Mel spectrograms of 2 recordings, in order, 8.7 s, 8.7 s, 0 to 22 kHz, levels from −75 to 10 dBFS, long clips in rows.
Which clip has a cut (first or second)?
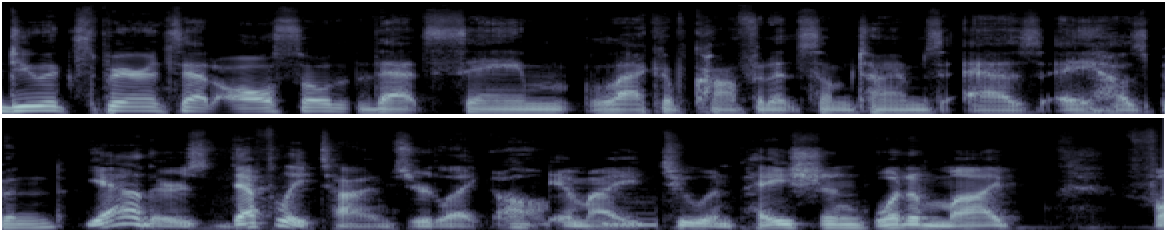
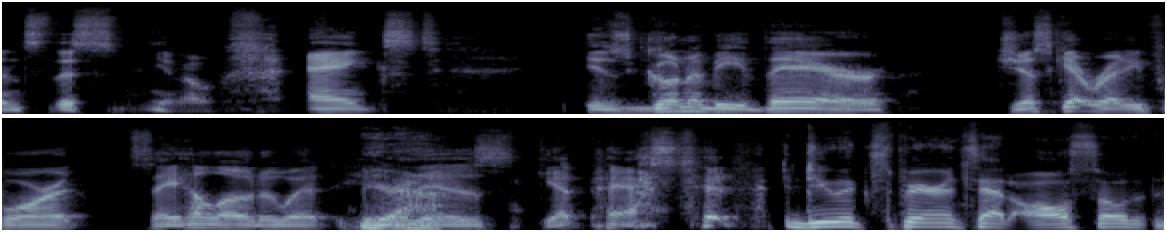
first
